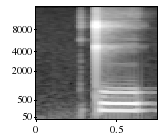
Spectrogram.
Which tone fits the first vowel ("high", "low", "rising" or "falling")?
low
